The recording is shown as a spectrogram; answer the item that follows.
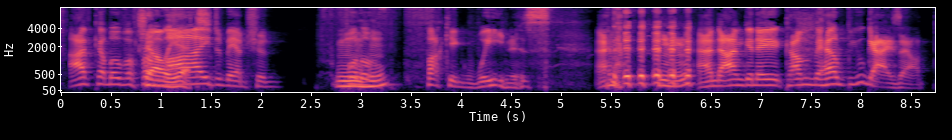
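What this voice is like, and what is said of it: Character voice that sounds drunk. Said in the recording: “He sounds drunk. ... My Charles sounds drunk.”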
